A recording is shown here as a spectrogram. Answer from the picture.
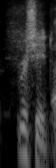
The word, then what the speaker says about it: Rashid: Rashid Shaheed, not sure how that first name's pronounced Rashid. actually. – Rashid.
